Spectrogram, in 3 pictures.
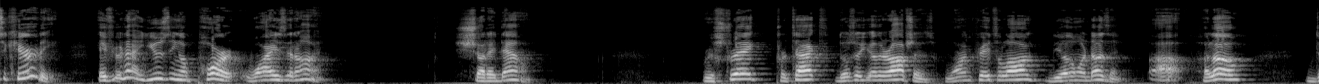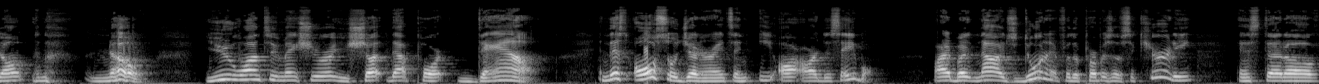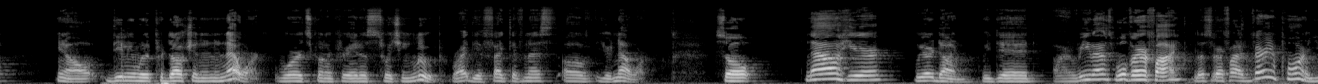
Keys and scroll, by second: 38.2 ctrl+z, 38.7 Return.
